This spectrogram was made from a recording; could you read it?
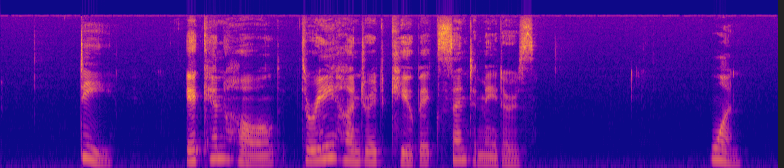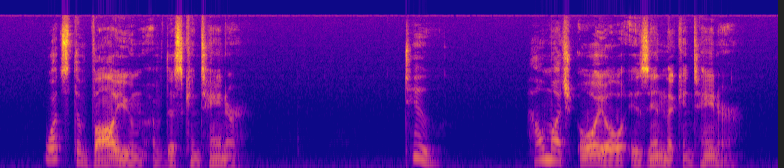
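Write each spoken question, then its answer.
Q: It can hold 300 cubic centimeters.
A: 1: What's the volume of this container?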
